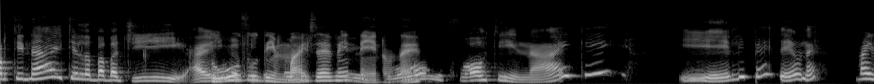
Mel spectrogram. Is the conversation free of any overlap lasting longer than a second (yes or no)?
no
